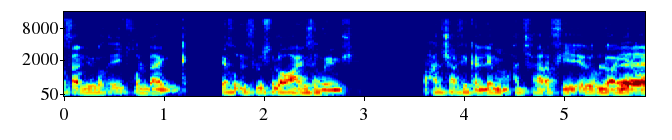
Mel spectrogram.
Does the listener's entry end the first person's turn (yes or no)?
yes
